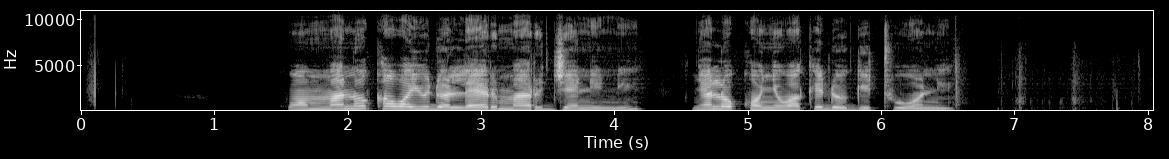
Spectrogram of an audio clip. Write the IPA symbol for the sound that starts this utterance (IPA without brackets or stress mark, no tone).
k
